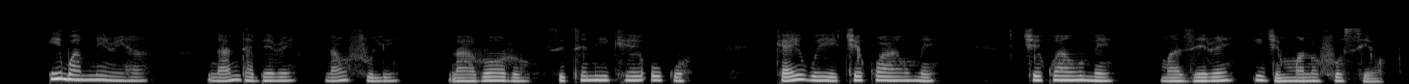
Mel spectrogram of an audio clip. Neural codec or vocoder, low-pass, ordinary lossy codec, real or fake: none; 5.4 kHz; none; real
